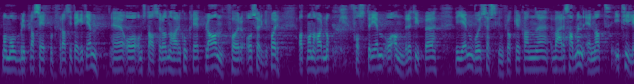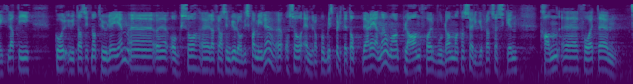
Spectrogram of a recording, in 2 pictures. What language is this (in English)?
Norwegian Bokmål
